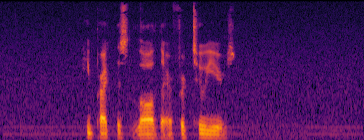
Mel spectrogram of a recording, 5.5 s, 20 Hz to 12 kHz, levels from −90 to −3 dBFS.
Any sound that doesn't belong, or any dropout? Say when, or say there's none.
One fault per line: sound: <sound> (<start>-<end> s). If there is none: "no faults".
no faults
